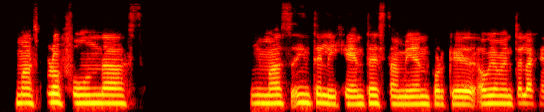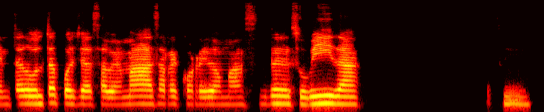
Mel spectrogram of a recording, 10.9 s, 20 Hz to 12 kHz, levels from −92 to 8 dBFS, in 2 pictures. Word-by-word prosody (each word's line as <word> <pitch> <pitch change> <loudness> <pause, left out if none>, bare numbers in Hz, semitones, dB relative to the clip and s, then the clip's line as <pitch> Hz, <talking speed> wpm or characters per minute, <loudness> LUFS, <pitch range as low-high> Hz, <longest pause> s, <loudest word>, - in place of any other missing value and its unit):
Más 210 -2 +1
profundas. 210 -2 +2 1.1
Y 205 0 -3
más 205 0 +1
inteligentes 200 -2 +1
también, 185 0 0
porque 185 0 +2
obviamente 200 0 +1
la 200 -1 +1
gente 180 0 -9
adulta, 190 +2 +1
pues, 190 -3 -2
ya 180 -1 -2
sabe 175 -1 -4
más, 185 +1 0
ha 190 - -5
recorrido 180 -1 -5
más 180 -1 -12
de 190 +1 -2
su 180 - -5
vida. 190 -1 +3 1.4
Sí. 95 -2 -13
190 Hz, 120 wpm, -21 LUFS, 180-205 Hz, 1.4 s, vida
